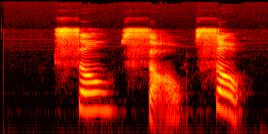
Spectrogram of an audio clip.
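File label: "Sou", chinese syllable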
